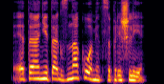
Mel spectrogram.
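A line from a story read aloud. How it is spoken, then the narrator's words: Snort. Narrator (Russian): фыркнул Макс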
